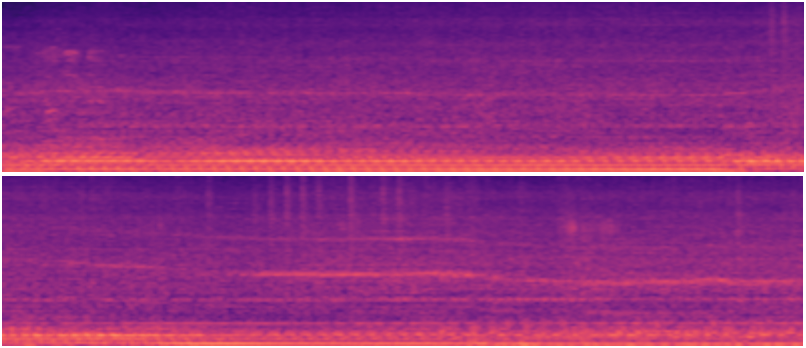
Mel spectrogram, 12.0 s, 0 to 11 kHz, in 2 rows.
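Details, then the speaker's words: Ford Mustang GT (S197) V8 at idle: rough rumble with quick uneven ticking puff, louder on the left side; exhaust leak found at the catalytic converter, long suspected blown. "we can get squared away right now is that exhaust leak. So, we're going to get this thing turned on, figure out where the hell that's coming from."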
